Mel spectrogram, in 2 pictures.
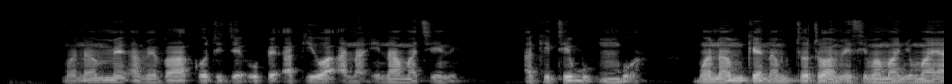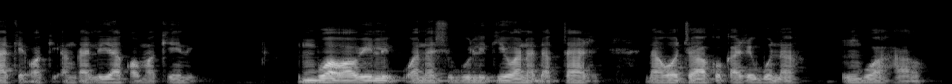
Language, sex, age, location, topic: Swahili, male, 25-35, Nairobi, agriculture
